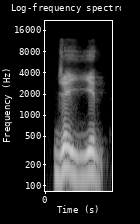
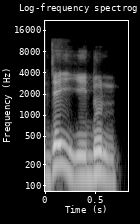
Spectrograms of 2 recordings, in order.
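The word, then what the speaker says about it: جيد: Nah, jayyid di sini sebenarnya harokat akhirnya jayyidun. Ya, jayyidun. Jayyidun ya, tapi dikarenakan kita bacanya waqaf ya, jadi kita tidak baca harokat akhir yang ada di huruf dal ya. Jadinya jayyid, jayyid kita wakafkan.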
